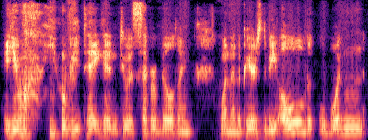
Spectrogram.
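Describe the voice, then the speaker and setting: A man's voice: fairly low pitch, animated, moderate pace, warm tone, husky, muffled recording. A man co-hosting a comedy podcast, reading stories aloud in a mock-ominous way and joking crudely and playfully. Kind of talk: joking group read-along with mock-ominous narration.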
